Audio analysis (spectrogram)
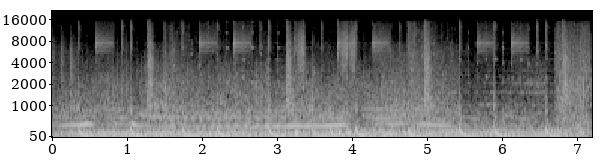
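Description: Car in Cyberpunk 2077 driven hard, its engine loud and revving in repeated rises and falls as it shifts, running continuously throughout with no voices.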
